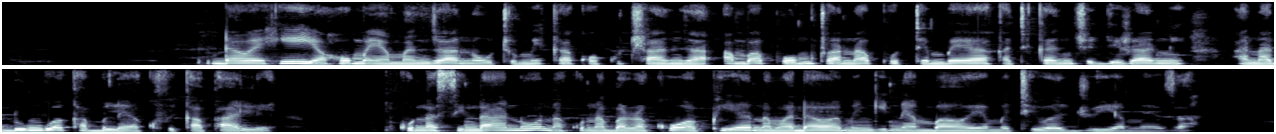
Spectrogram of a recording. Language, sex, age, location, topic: Swahili, female, 18-24, Nakuru, health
